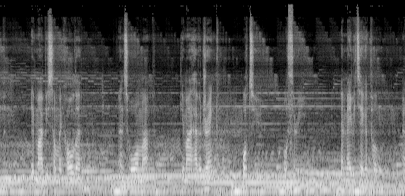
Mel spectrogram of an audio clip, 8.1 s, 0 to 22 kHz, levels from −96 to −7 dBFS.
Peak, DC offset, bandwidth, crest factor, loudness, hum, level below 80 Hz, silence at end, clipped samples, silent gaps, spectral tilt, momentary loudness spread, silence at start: -4 dBFS; under 0.1%; over 20 kHz; 18 dB; -21 LUFS; none; -28 dBFS; 0 s; under 0.1%; none; -5.5 dB/octave; 6 LU; 0 s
